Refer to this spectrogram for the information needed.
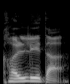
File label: "Geollida", Korean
